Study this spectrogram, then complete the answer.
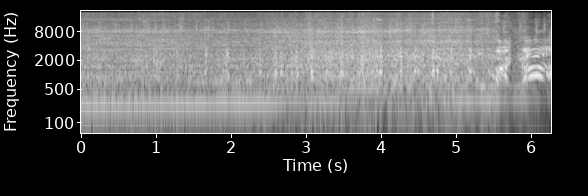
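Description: A right-hand-drive Toyota Mark 2's engine revs hard and climbs steadily in pitch, loud and close, with a brief tire squeal near the end.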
